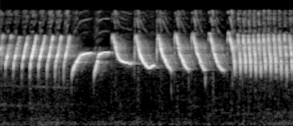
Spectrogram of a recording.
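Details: Canary song played as a lure for young birds to reply: quick run of repeated chirps, then rising and swooping whistles, sweeping descending notes, and a dense rapid roll at the end.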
